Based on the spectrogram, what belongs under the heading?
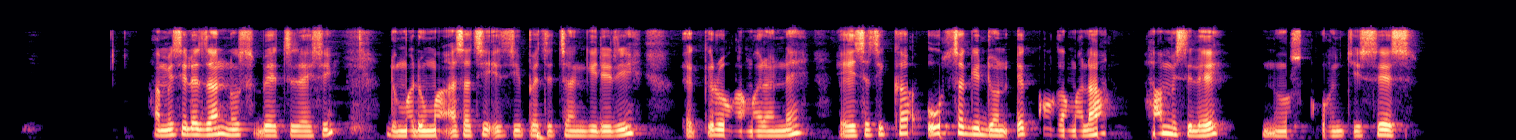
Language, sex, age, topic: Gamo, male, 25-35, agriculture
